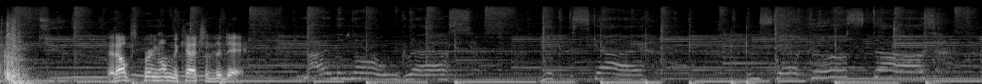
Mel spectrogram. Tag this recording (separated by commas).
Music, Speech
